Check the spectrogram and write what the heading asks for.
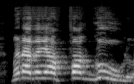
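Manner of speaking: high, exasperated curse hurled at the players; furious curse. Real, not acted. Fan cursing his own players after conceding, angry. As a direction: spit it out at your own team in disgust.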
